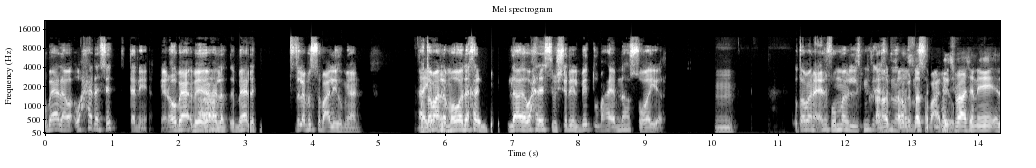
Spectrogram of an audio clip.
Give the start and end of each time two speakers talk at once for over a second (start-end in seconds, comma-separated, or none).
12.3-13.7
